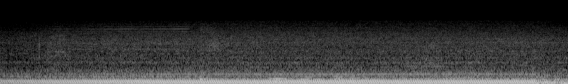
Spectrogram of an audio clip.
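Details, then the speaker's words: Infiniti G35 V6 at idle during an injector balance test: steady idle turns lumpy and uneven when injector number five (the misfiring cylinder) is disabled; returns to normal when re-enabled, suggesting injector is fine and spark plug or coil suspect. "I'm going to turn off the injector number five"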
